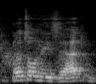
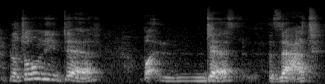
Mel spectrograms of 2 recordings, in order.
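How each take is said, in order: First: Said in the usual way. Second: "that" slipping out as "death", then corrected; accented slip. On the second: Real, not acted. Teacher tripping over own accent mid-talk, accented slip. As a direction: stumble on "death", then land on "that". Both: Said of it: "that's my accent".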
